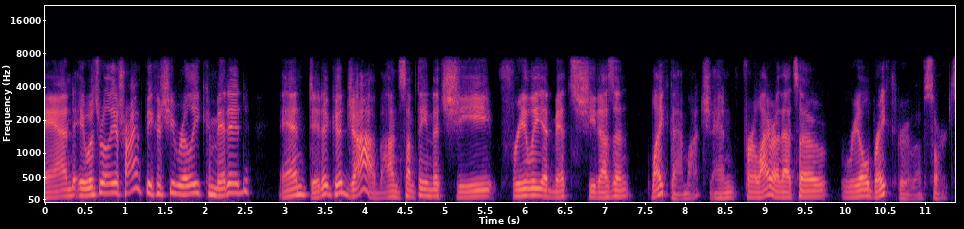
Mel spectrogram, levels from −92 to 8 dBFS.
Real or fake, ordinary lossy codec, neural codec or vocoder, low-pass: real; Opus, 16 kbps; none; 7.2 kHz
